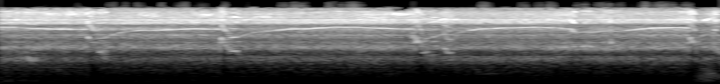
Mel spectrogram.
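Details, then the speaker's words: Steady high-pitched high-speed dental drill whine, dipping as a number one bur indexes, then cuts vertically, through the mesial triangular fossa of a crown. The crown is on a lower left first molar with failed root canal treatment and a distal-root abscess. "so the first step is I take a number one highspeed bar and index it and uh then I go back and vertically"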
